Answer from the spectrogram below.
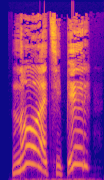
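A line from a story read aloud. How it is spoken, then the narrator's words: Joyful exclamation. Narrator (Russian): радостно воскликнул Женя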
